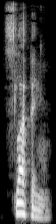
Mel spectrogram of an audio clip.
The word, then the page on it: slapping: Australian English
